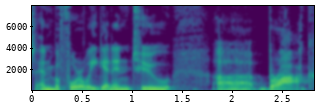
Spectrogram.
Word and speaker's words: Brach: It's spelled B-R-A-C-H, but I believe it is pronounced Brach.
